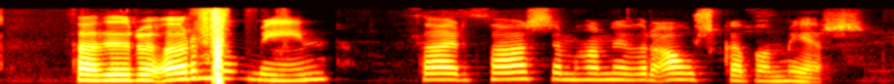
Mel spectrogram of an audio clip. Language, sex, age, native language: Icelandic, female, 40-49, Icelandic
